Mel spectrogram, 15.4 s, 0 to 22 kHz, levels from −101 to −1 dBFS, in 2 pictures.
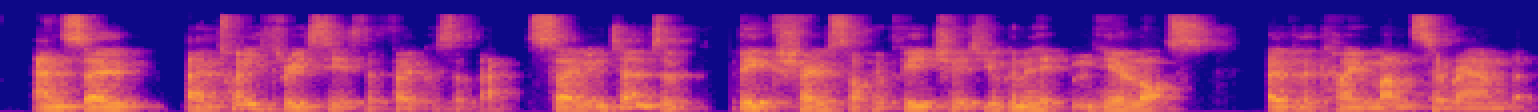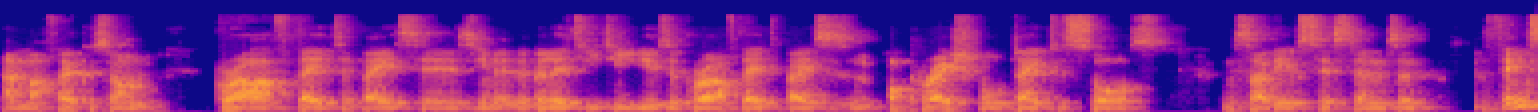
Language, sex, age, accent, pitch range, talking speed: English, male, 30-49, British, 90-110 Hz, 215 wpm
